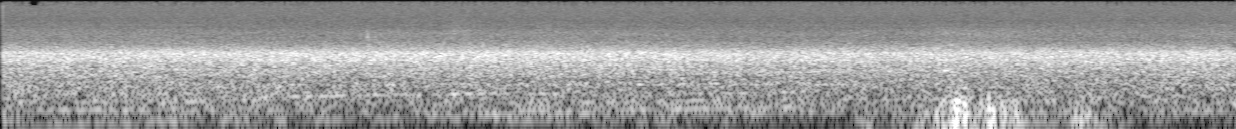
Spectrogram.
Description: Rooftop ambience city distant traffic and wind loop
